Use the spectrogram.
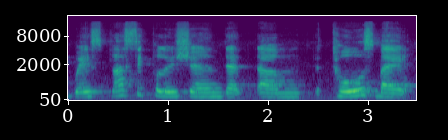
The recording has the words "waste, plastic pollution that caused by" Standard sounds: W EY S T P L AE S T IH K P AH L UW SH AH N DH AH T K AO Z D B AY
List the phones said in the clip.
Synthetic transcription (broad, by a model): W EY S P L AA S T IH K P AH L UW SH AH N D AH T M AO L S B AY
